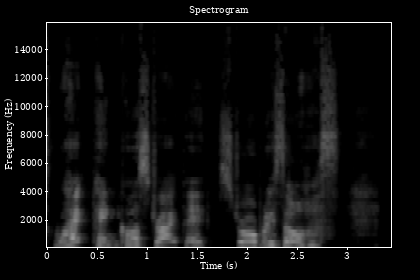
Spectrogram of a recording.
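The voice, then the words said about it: Put-on northern English accent. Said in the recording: “please keep that accent for the rest of this episode... All of the northerners will shoot me.”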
